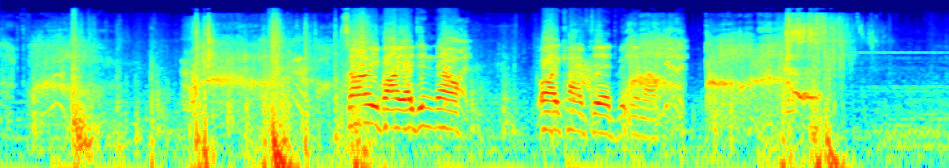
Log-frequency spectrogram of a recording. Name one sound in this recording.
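Heavy thuds and blows land.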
